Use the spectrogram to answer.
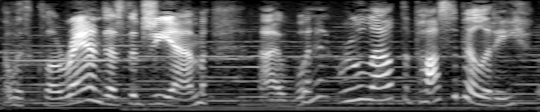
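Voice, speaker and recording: A spirited young woman, high-pitched and bouncy, chatting and teasing in an animated, playful way. Game music plays clearly behind her. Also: normal speed. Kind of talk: video game voice acting.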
